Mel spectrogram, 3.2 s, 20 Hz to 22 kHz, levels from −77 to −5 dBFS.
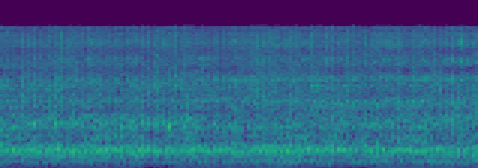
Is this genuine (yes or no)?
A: no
